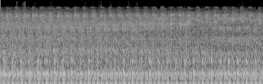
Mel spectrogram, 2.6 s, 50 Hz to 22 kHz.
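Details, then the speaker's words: 1976 BMW R90S 900cc boxer twin, stone cold, fired first try: settles into an even, steady putter with firm regular beat and no knocks; healthy cold idle. "whoever worked on that bike did a great job because it's stone cold it's fired right up on the first"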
